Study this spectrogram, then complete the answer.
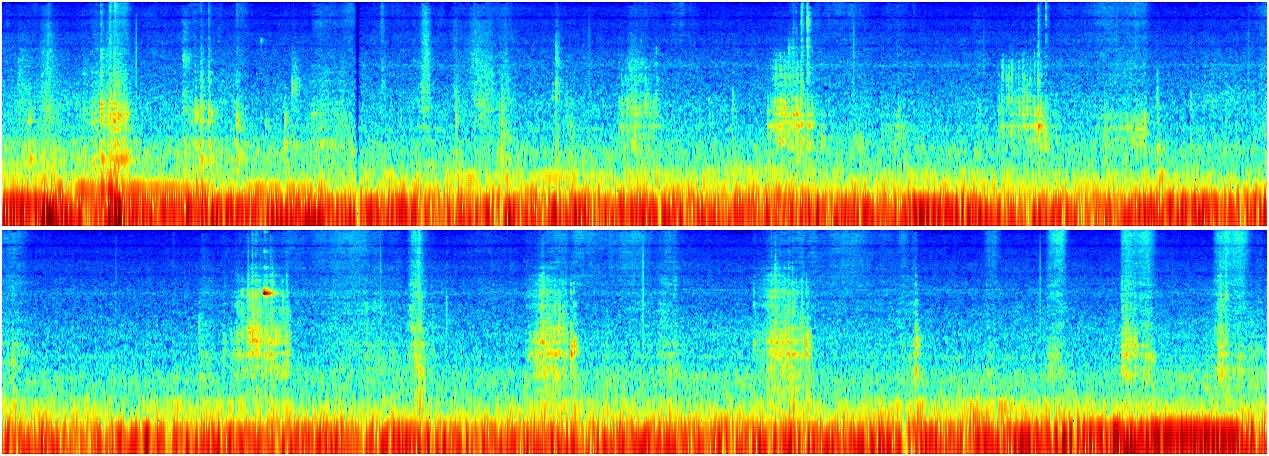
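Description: A hairbrush swishes through long hair in slow, repeated strokes.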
